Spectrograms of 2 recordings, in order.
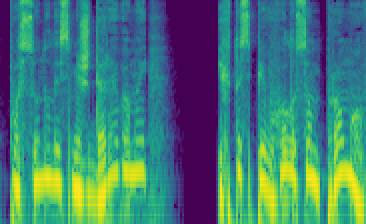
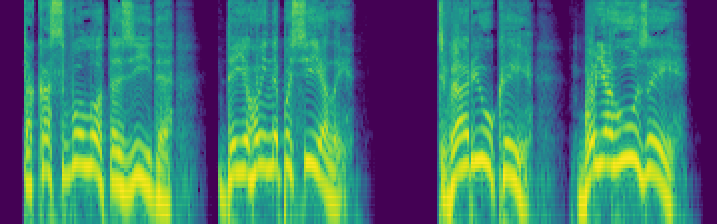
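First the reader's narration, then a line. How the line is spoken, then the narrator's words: Frantic shouting. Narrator (Ukrainian): крикнув Вокульський несамовито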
